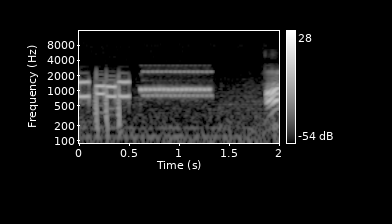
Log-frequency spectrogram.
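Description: Touch-tone telephone keypad: a few quick dialing beeps as the last digits are keyed, then a single ring on the line lasting under a second.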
